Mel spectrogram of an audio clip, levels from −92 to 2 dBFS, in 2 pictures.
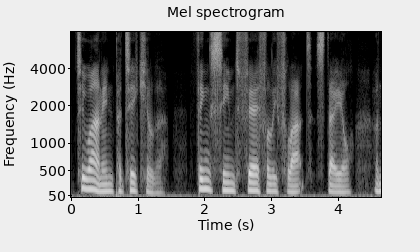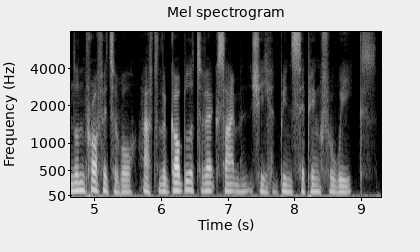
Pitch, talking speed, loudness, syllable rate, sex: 125 Hz, 140 wpm, -20 LUFS, 4.8 syllables/s, male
